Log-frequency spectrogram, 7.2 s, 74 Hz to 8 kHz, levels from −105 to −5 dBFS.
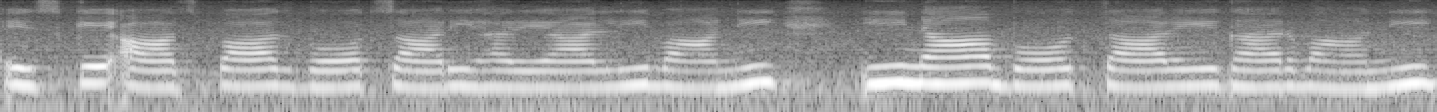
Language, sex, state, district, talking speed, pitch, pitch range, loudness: Hindi, female, Bihar, East Champaran, 100 wpm, 220 Hz, 210-235 Hz, -16 LUFS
